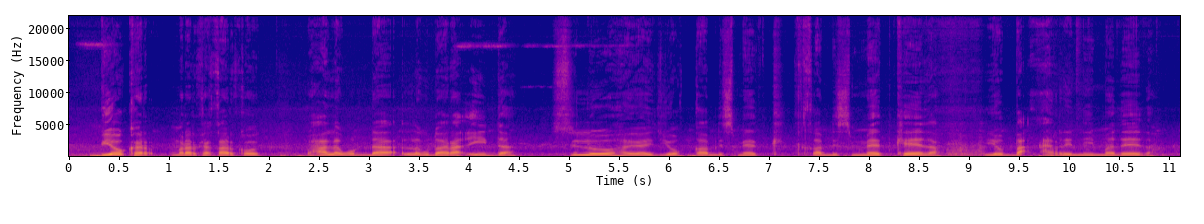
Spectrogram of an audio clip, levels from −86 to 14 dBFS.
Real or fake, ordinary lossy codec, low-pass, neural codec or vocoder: real; none; none; none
